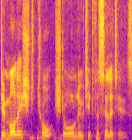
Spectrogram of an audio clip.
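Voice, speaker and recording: Here is a man with a plain, everyday voice. His pitch is fairly high, with ordinary pitch variation. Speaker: prosecutor. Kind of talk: courtroom opening statement. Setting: courtroom. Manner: formal.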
